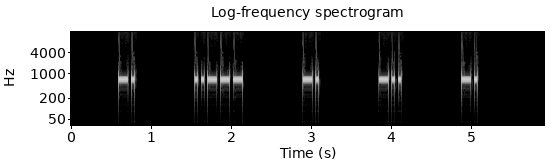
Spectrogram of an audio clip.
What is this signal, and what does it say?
Morse code, heard as a keyed tone, about 30 wpm, spaced as for 10 wpm, 690 Hz. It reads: N2NDN
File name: Lesson 18g - Letter m - Call Signs 30wpm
